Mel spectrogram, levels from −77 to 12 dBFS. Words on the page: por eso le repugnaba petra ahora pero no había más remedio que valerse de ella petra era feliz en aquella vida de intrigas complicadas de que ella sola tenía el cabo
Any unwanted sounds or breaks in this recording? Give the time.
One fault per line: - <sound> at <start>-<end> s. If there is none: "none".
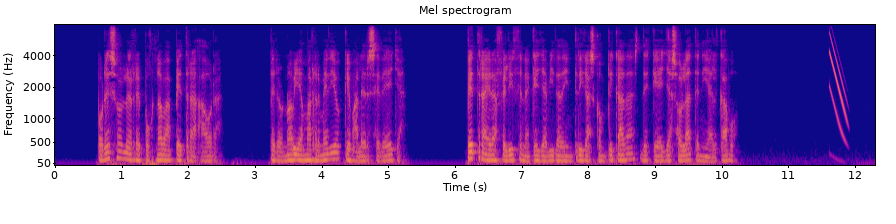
- chirp at 11.6-11.9 s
